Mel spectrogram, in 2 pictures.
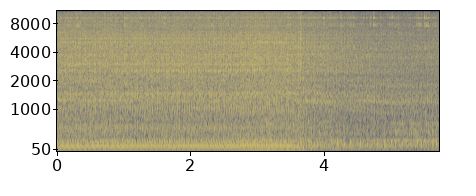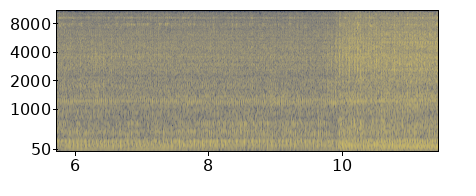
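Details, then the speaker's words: Old Briggs & Stratton single-cylinder petrol engine rescued from the trash, carburetor needle valve opened; steady running, then idle screw backed out so speed drops to a slower regular idle, then raised back up cleanly — smooth healthy run and idle. "see how low it'll go backing out the idle screw there it is right there all right pull the idle back up a little bit"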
